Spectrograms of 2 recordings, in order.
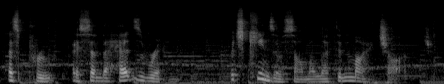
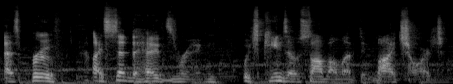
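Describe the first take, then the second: First: It is read in his normal voice. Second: It is read in a Rudolph impression.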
